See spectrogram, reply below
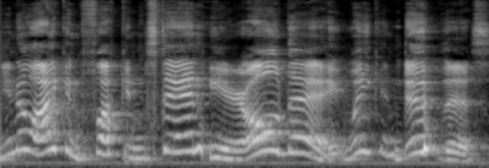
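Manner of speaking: very high, slow orc genie character voice. Voicing an orc djinn being pulled along: orc djinn voice. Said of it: "He goes".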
